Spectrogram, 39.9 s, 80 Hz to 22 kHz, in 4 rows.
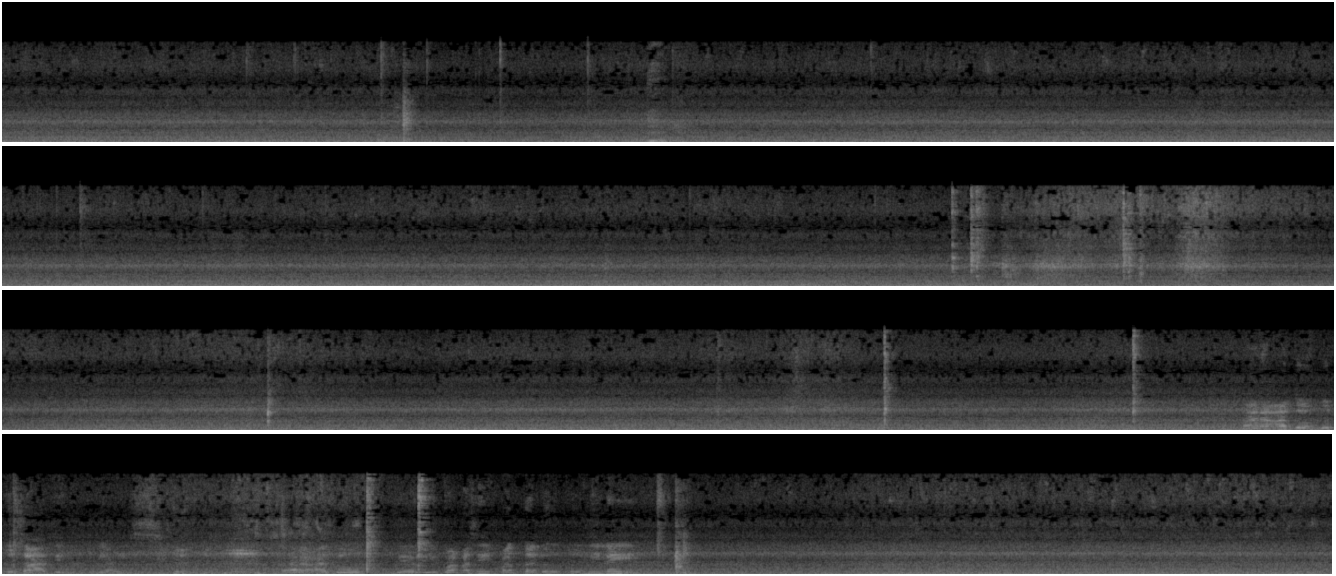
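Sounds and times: sauce simmering in wok: 0.0s - 29.2s
fan-like hum and hiss: 0.0s - 39.9s.

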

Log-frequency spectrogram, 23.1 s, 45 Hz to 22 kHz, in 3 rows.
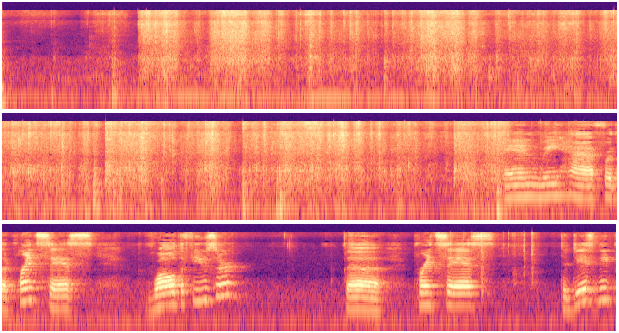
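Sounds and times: packaging rustling and crinkling: 1.2s - 14.4s.

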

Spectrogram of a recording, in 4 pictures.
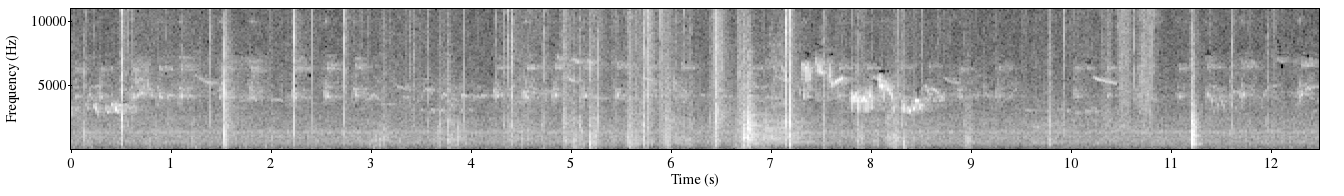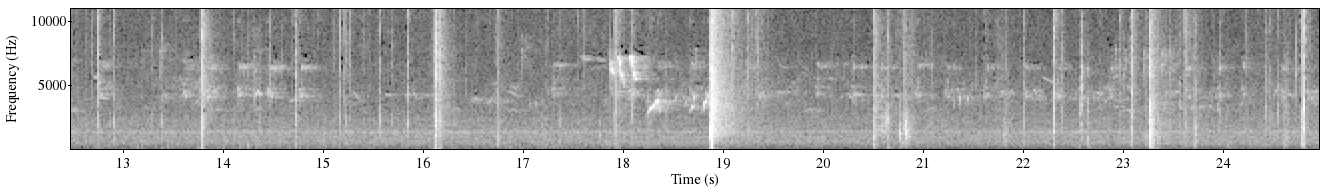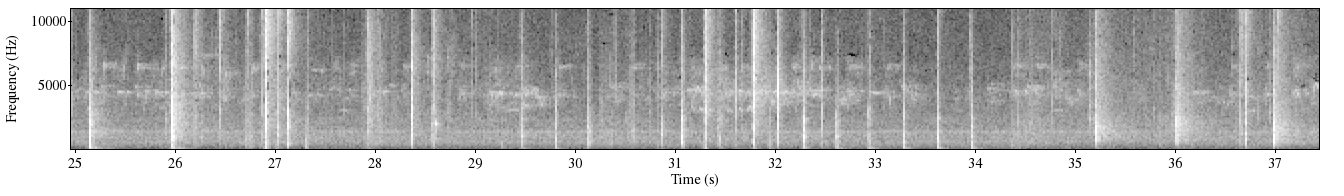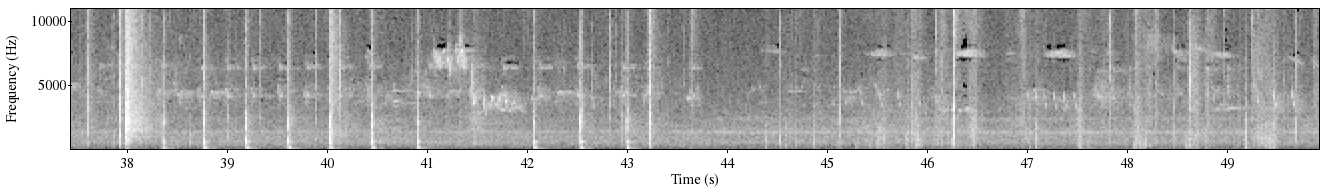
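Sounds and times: axe chopping wood: 37.9s - 41.1s.

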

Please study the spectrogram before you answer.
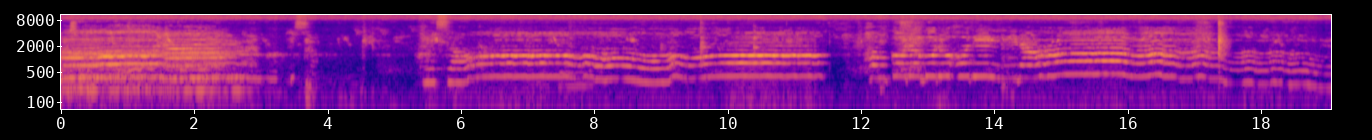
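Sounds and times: children singing: 0.0s - 3.8s.

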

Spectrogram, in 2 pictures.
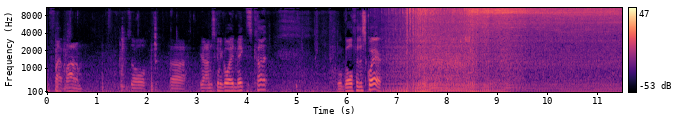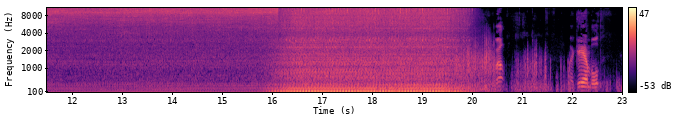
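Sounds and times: bandsaw mill engine running: 6.7s - 20.3s.

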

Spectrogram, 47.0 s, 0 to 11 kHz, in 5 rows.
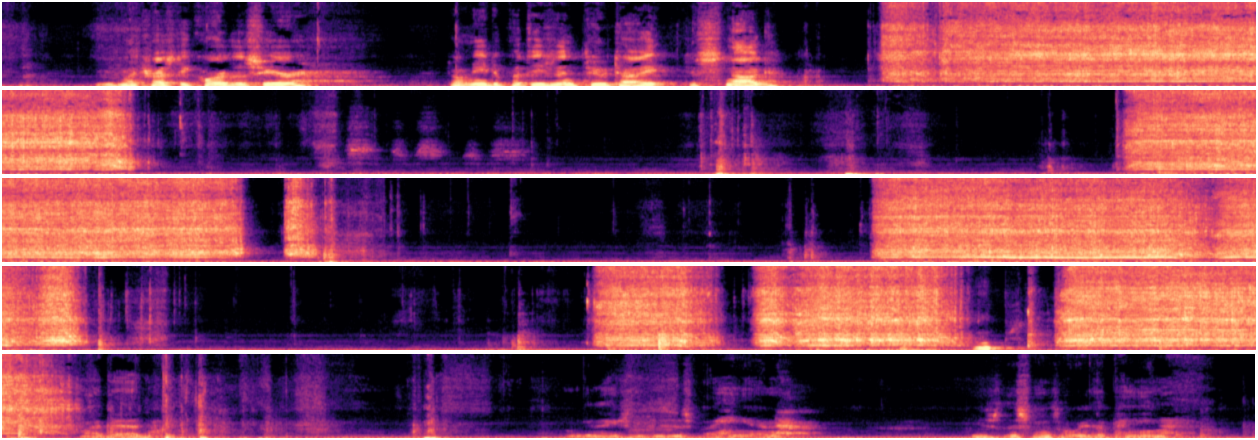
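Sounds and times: electric screwdriver motor whine: 6.5s - 10.6s, 17.8s - 21.4s, 25.3s - 29.3s, 32.6s - 35.5s, 36.1s - 38.2s.

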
